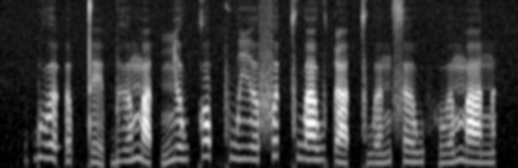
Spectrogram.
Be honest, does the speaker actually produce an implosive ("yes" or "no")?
yes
